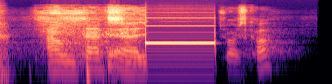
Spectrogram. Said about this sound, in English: So that beep you heard, yeah. But he said Packy in a car.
